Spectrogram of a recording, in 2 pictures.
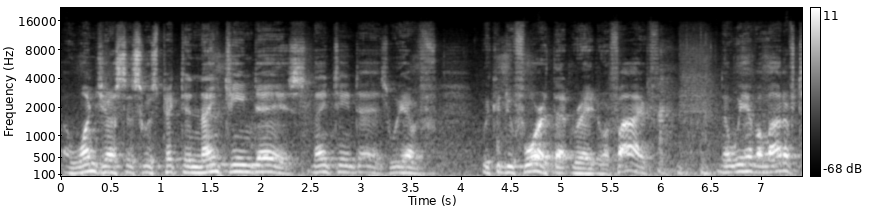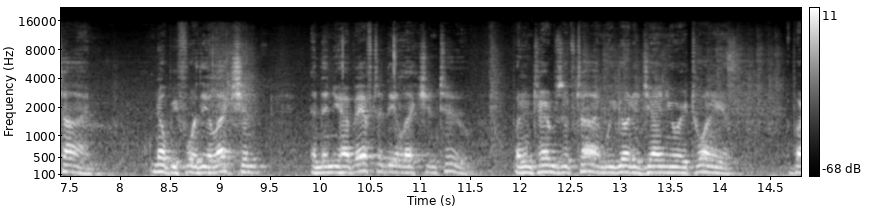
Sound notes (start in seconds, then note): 6.0 laughter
